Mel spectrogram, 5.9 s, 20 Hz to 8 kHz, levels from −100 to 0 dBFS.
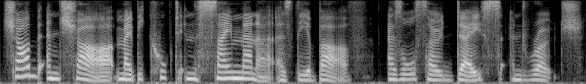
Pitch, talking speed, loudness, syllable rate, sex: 180 Hz, 185 wpm, -19 LUFS, 4.2 syllables/s, female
